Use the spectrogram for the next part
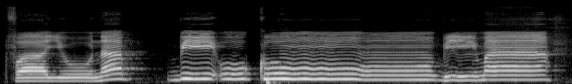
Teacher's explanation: Mim mati bertemu dengan ba. Jadi cara bacanya samar, dengung, 2 ketukan. Kenapa? Karena ikhfa safawi.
